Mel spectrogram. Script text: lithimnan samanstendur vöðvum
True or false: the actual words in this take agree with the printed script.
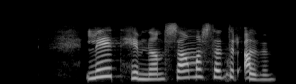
true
